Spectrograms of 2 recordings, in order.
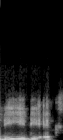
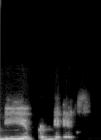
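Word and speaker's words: dy/dx: yang ini, DY DX, ini dibacanya DY DX ya, bukan DY per DX.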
